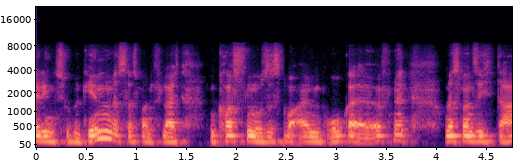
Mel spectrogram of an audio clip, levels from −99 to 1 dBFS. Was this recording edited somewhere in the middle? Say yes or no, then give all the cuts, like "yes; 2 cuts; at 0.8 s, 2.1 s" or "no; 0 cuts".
yes; 2 cuts; at 0.9 s, 2.5 s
